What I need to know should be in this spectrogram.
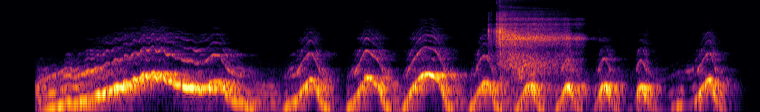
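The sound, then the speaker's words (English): A theremin, an electronic instrument, plays a wavering, gliding tone. A long swooping phrase that rises and falls is followed by many short, repeated swoops of pitch, with a brief hiss bursting in midway. “There's also instruments that sound is made through electricity. So this is an example. It's a it's called a theremin,”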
